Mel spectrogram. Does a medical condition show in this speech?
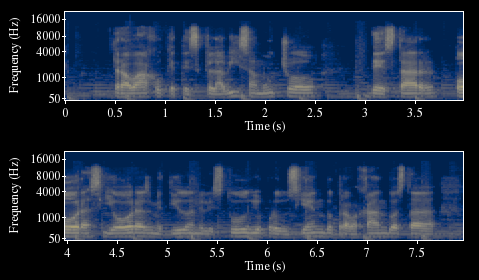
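No.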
